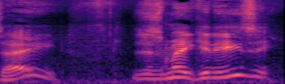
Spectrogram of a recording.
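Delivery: ordinary talk, nothing marked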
